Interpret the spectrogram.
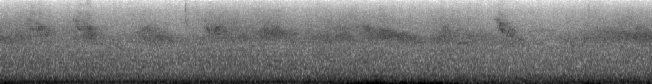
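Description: Small birds chirping over and over in short falling calls, about two a second, over a steady low rumble like wind.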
